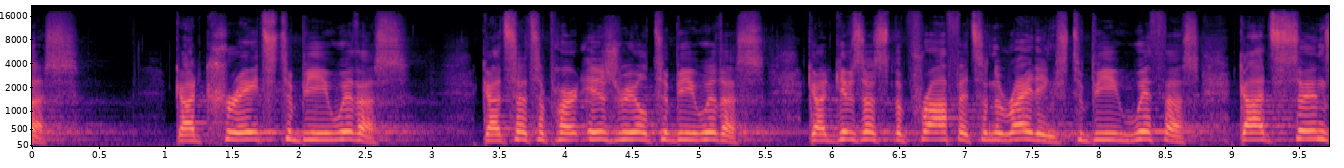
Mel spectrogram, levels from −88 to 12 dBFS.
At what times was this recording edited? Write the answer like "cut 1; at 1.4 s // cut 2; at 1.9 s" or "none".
none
